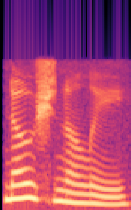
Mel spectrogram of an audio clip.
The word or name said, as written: notionally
